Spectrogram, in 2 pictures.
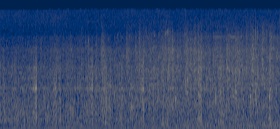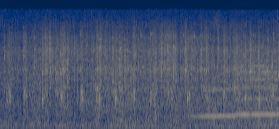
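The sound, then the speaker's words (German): Horses' hooves clip-clop as the animals pull a carriage, a steady rhythmic patter under constant rumbling and wind noise that swells slightly near the end, with no voices. “Schnell, schnell, treiben Sie Ihre elenden Gäule an.”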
